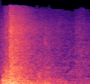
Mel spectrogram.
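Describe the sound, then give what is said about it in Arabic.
A door slams shut with one heavy, low thud at the very start, its boomy resonance trailing off over the following second. “أغلق الباب.”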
